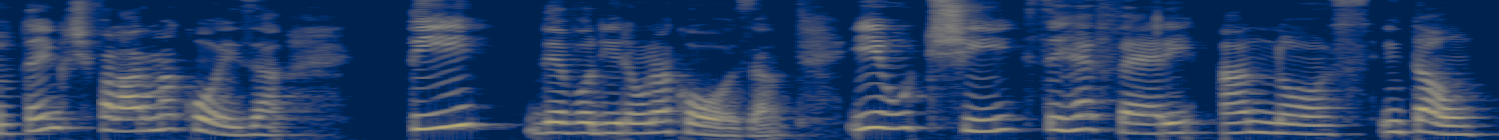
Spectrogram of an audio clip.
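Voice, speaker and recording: A woman's voice: a little high, darkish tone. A Brazilian woman from Espírito Santo with a Brazilian Portuguese accent, teaching an online Italian lesson and carefully modeling each Italian word. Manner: clear, didactic, models Italian words slowly.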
